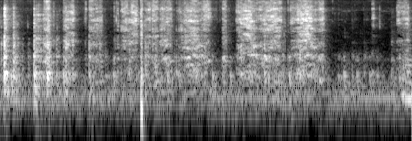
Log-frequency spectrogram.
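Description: Grated white cheese and tasty cheese are stirred together in a pot, giving a soft, continuous rasping and scraping of a utensil through the shreds, quiet and close, with no voices.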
